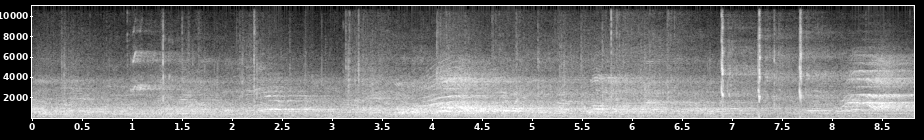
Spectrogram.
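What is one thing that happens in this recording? A shuttlecock is struck sharply by rackets in a large echoing hall.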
